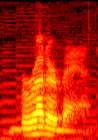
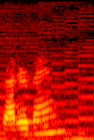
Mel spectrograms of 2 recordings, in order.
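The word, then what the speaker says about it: Brøderbund: Uhu, but I believe it's brotherband. Brotherband. Brotherband. Okay. Now, Brotherban, do you want to know the history like why it's called BrotherBand?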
